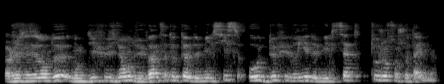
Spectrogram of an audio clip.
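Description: A man's voice: a little high, fast talker, mellow. A man co-hosting a casual film podcast, going methodically through facts and dates. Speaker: podcast co-host. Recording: echoey room, distant dull mic.

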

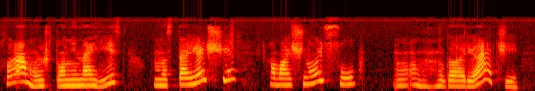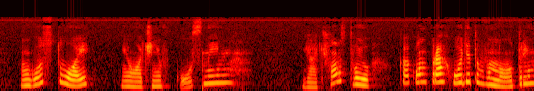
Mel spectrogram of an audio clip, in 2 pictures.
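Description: A woman voicing a spoiled, stubborn girl who chews gum and talks in a shrill, demanding way while humming between bites. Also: animated, slow, full character voice. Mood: bratty, greedy.

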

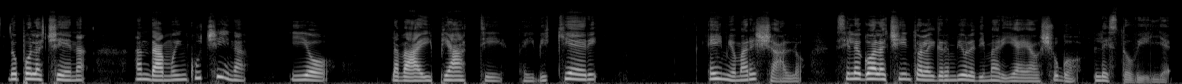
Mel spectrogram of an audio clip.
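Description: A woman narrating a literary novel aloud in a measured, expressive reading voice. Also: mid-range voice, no room sound, clean studio sound. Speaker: audiobook reader.

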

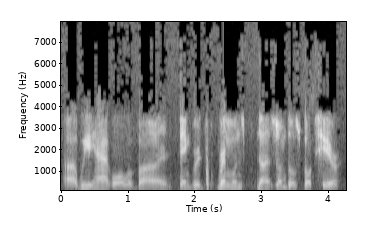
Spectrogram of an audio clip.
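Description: A man calling in to a talk show over the phone, chatting casually and rambling with frequent "uh" pauses. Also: medium pitch, level tone, fairly bright tone. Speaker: caller to a radio talk show. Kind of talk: casual call-in chat. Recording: dull, lo-fi phone line.

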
